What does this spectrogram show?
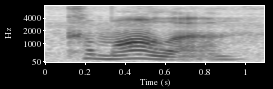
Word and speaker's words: Kamala: So it's like the comma in a punctuation, comma, la. Yeah, it's like Kama Sutra, but it's Kamala.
